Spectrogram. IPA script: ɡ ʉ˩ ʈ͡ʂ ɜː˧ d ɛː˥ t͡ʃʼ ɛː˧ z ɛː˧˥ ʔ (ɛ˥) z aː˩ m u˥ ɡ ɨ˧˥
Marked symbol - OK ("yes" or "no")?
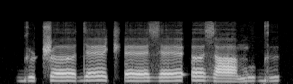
no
